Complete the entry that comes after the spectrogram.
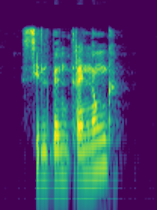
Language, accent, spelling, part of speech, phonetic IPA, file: German, Austria, Silbentrennung, noun, [ˈzɪlbn̩ˌtʁɛnʊŋ], De-at-Silbentrennung.ogg
- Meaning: syllabification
